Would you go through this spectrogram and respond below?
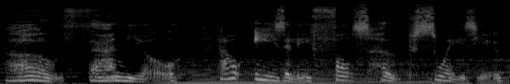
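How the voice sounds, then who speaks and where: An actress playing a mocking female warlord villain in a video game, with a husky voice and a sardonic drawl. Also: on the low side, very animated, extremely slow, a little mellow, soft background music, exaggerated voice. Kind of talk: video game cutscene acting.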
